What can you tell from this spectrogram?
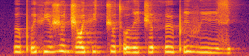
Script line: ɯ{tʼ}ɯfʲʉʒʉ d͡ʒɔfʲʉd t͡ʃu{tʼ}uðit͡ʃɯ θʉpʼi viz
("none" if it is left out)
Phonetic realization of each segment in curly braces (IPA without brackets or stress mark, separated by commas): pʼ, tʼ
